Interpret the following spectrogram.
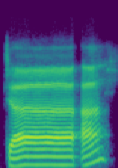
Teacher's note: Ja'a jim fathah alif mat tabi'i, tetapi karena bertemu dengan huruf hamzah dalam satu kata atau satu kalimah, maka menjadi mad wajib muttasil, dibaca panjang 5 harokat.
